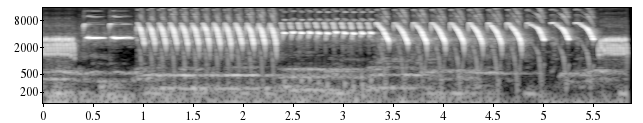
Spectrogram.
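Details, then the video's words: Canary song used for training: a buzzy note and brief whistles, then rapid descending whistled notes, a high buzzy trill, slower sweeping slurs, and a final buzz. "16 Suara Burung Kenari II GACOR PANJANG Cocok untuk Masteran"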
